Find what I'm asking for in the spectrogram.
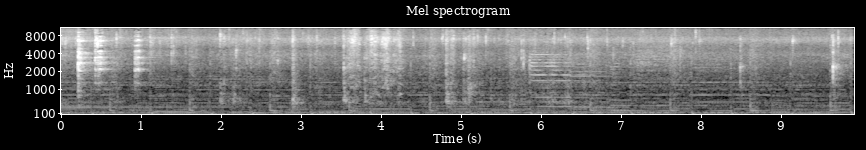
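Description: Ginger sizzling and frying in hot oil in a pan for chicken adobo, with continuous crackling and stirring scrapes, fairly quiet and steady.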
